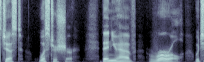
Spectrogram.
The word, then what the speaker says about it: Worcestershire: Then there's Worcestershire, which is a masterclass in just ignoring letters. It's just Worcestershire.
